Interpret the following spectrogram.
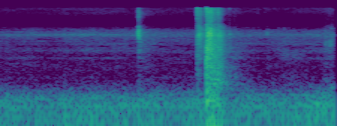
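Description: Dry twigs snapping as they are broken by hand: a faint snap about a second in, then a louder, sharper crack.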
